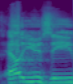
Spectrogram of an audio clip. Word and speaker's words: Luz: Yes, formerly it was L-U-Z, Luz or Luz, however you want to pronounce that.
